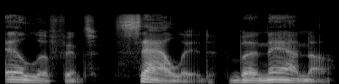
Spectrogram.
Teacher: We take a normal vowel like a or o and turn it into a relaxed vowel like uh or i. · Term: schwa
